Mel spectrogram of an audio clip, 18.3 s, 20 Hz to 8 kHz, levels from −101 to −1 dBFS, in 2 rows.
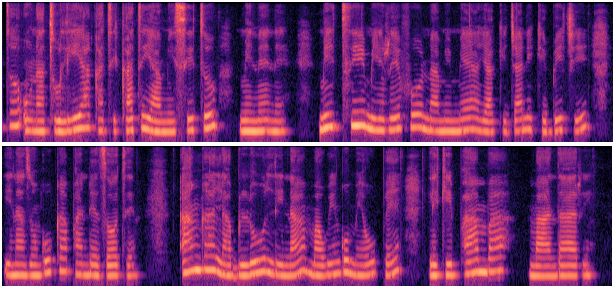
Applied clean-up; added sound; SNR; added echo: none; none; none; none.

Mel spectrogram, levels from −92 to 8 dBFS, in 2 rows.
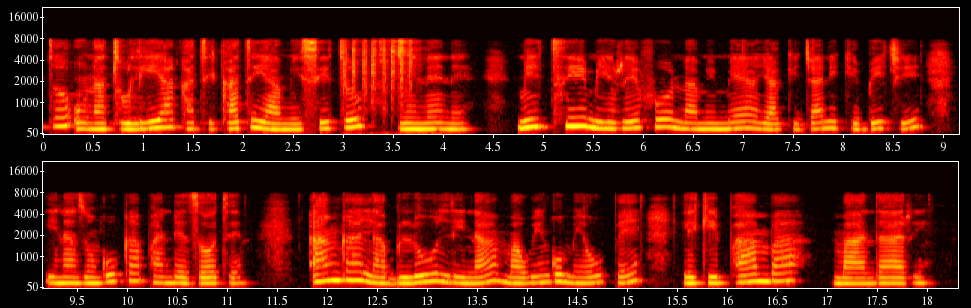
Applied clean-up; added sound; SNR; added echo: none; Tambourine; 4 dB; none.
